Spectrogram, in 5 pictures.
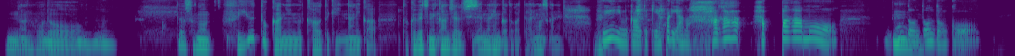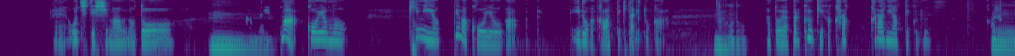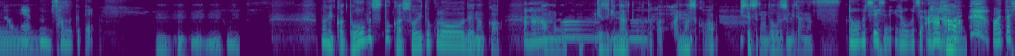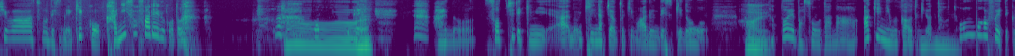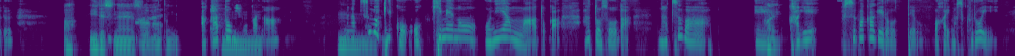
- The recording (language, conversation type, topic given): Japanese, podcast, 季節の変わり目に、自然のどんな変化をいちばん最初に感じますか？
- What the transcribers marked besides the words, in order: other background noise; tapping; unintelligible speech; drawn out: "ああ"; laughing while speaking: "あの"; laughing while speaking: "ことが"; drawn out: "ああ"; laughing while speaking: "ああ"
